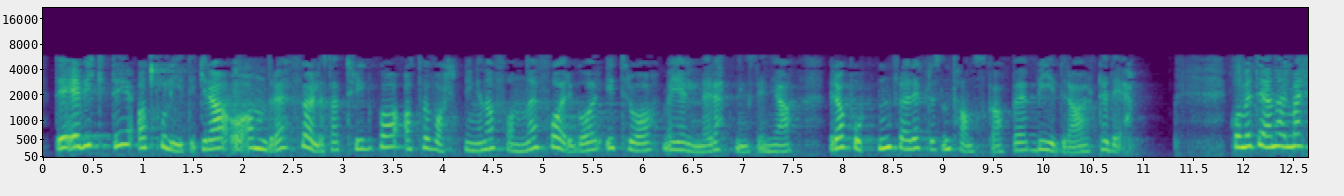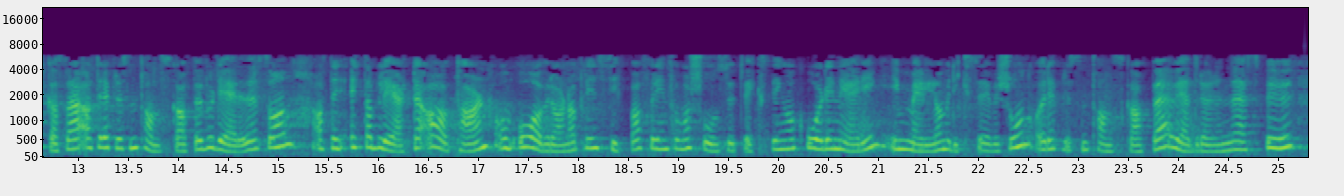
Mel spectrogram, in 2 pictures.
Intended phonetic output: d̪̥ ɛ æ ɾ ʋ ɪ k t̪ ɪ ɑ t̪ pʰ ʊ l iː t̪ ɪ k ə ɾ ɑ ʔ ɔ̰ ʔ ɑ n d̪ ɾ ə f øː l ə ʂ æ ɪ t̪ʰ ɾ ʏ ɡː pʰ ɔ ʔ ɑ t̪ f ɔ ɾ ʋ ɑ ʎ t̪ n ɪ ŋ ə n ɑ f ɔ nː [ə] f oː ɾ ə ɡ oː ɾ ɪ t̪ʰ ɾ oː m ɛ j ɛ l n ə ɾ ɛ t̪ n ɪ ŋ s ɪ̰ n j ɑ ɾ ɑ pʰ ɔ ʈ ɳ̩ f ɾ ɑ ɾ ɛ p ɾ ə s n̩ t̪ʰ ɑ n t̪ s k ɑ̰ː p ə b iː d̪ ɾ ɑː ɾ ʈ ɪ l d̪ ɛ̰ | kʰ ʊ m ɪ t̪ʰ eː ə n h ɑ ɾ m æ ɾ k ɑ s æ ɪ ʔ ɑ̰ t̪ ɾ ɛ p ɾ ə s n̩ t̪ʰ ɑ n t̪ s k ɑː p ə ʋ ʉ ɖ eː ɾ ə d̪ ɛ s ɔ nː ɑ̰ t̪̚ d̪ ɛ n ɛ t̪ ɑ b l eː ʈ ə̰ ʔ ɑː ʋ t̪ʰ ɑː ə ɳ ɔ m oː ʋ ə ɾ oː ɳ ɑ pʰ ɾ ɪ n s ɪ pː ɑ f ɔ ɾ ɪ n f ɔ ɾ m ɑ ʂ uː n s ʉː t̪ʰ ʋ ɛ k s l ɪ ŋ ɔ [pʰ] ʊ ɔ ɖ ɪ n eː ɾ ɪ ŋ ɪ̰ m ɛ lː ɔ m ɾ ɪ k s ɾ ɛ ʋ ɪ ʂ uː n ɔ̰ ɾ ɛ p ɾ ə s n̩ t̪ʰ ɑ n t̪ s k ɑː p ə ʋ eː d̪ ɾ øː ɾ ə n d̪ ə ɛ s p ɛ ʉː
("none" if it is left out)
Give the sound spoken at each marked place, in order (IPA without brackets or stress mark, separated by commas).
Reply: ə, kʰ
